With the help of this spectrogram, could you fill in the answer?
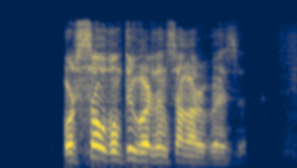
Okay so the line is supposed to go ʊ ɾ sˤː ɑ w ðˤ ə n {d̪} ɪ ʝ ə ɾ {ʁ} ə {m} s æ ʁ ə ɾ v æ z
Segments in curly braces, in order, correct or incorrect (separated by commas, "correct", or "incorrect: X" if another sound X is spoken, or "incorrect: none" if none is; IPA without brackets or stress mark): incorrect: t̪, incorrect: ð, incorrect: n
